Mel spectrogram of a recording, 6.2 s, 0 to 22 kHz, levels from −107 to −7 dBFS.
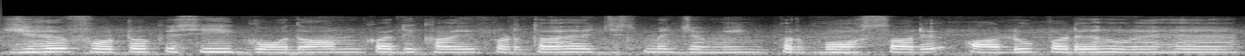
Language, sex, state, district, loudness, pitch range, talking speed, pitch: Hindi, male, Rajasthan, Jaipur, -15 LUFS, 185-200 Hz, 165 wpm, 190 Hz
